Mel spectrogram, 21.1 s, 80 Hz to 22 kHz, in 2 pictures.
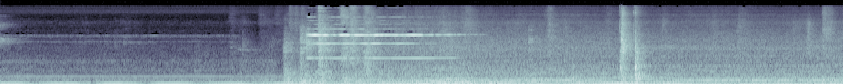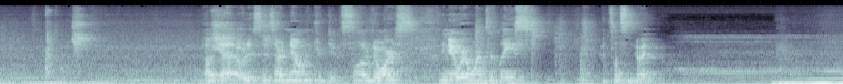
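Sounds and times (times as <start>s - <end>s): steady low hum: 0.0s - 21.0s
elevator door clunk: 2.8s - 13.0s
elevator door sliding: 2.9s - 19.0s
electronic chime tone: 3.8s - 6.0s.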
